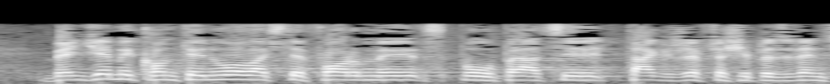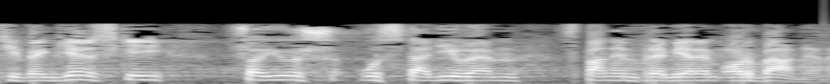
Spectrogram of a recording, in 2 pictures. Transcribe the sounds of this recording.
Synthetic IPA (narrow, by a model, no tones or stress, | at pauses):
bɛɲd͡ʑɛmɘkɔnt̪ɘnuɔvat͡ɕt̪ɛfɔɾmɘfspuwpɾat̪sɘt̪aɡʐɛft͡ʂaɕɛpɾɛzɨd̪ɛnt̪sʲjivɛŋɡʲɛɾskʲej | t̪sɔjuʂust̪alʲiwɛm | spanɛmpɾɛmʲjɛɾɛmɔɾbanɛ̰m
